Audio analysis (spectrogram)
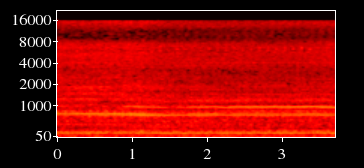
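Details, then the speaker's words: Honda FN2 with K20 intake manifold and J35 throttle body refitted and a new oil catch can, first start-up: steady, even idle with a smooth low hum and faint constant whine, no knocks or misses, no leaks; normal idle. "Okay. Perfect. Running perfectly, no issues."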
